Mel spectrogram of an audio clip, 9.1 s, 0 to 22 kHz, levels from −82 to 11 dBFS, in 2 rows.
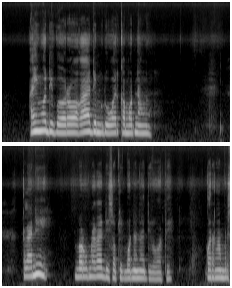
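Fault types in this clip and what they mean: No technical faults can be heard anywhere in the speech. There is nothing here to list.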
